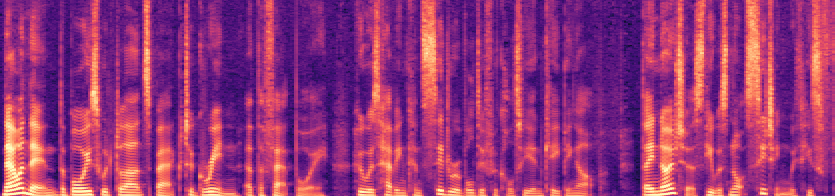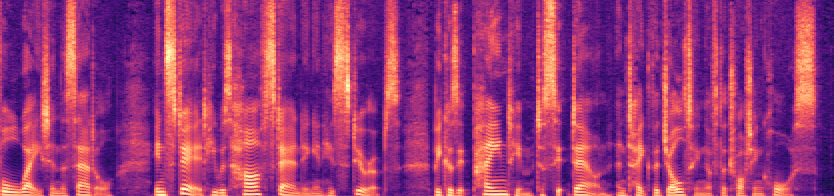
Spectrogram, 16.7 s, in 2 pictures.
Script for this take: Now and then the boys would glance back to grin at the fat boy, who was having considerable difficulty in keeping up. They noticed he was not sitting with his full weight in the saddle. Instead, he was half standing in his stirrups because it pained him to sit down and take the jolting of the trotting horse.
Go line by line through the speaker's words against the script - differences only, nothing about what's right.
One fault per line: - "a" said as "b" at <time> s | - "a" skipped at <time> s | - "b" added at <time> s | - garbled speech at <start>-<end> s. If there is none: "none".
none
